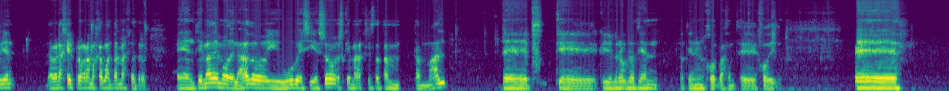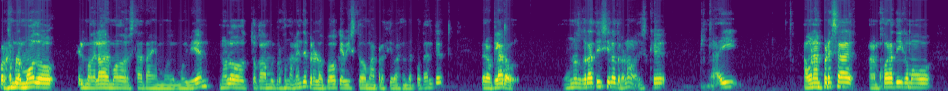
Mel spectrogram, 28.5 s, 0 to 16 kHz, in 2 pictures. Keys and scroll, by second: 1.9 s, 3.6 2, 13.4 typing, 21.8 s, 24.0 typing.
